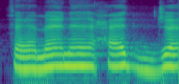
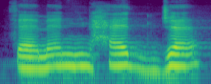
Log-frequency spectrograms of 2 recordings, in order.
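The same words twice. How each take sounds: Both takes have the same delivery.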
